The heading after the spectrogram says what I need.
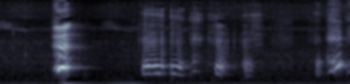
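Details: Flip Video camcorder recording: a sharp hiccup followed by bursts of laughter, with one more hiccup-like catch at the end; hiccups.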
